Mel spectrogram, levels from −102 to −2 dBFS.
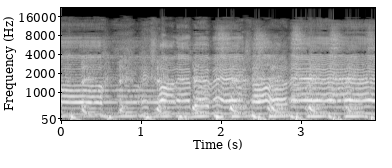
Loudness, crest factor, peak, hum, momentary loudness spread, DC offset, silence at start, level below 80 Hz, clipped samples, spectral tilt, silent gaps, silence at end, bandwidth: -10 LUFS; 10 dB; 0 dBFS; none; 6 LU; under 0.1%; 0 s; -32 dBFS; 0.2%; -4.5 dB/octave; none; 0 s; 15.5 kHz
